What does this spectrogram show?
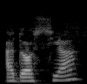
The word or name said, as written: Adossia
